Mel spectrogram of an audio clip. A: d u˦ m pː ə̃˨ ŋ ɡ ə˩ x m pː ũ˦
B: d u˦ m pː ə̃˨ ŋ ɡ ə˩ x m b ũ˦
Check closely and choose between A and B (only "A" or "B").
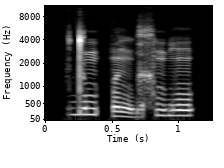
B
